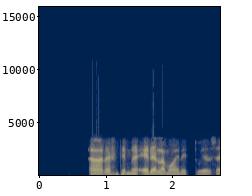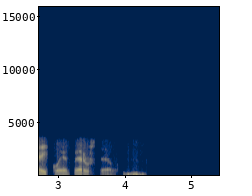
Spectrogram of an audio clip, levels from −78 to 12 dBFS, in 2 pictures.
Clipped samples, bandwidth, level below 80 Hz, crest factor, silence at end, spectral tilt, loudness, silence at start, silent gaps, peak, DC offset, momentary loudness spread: under 0.1%; 9 kHz; -40 dBFS; 22 dB; 1.15 s; -8 dB/octave; -19 LUFS; 0.75 s; 2.27-2.34 s, 2.88-2.92 s, 3.20-3.24 s, 3.58-3.63 s, 3.92-3.97 s; 0 dBFS; under 0.1%; 18 LU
